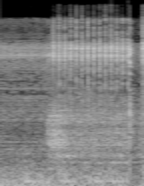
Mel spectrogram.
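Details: Magnet-type gas water heater that had been banging on ignition, after replacing the solenoid and tightening the bolts: quick, even clicks about a dozen a second, then a soft whoomp as the burner lights. Normal ignition, no bang.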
